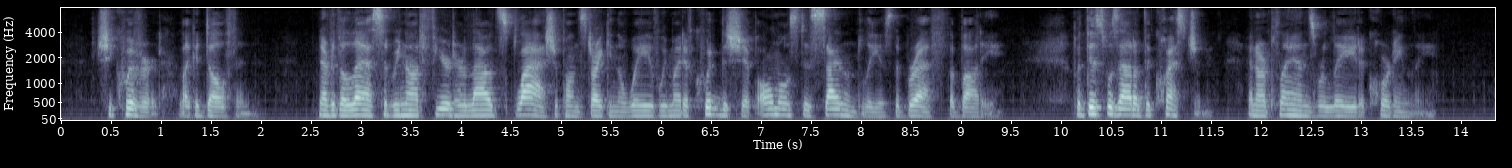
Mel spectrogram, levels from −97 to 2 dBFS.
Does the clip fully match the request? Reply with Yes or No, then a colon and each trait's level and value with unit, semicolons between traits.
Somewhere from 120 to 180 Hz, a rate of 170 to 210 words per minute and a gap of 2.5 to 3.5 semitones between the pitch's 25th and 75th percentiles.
Yes: low, 135 Hz; average, 190 wpm; average, 2.9 semitones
